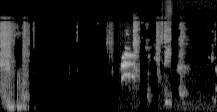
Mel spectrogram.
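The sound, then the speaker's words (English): Pet cats meowing: a loud, drawn-out meow at the start, then after a brief pause several more insistent meows and short cries in quick succession, with faint bumping in between. “Uh, I'm just going to pause here because I'm going to have to feed my cats because they're just meowing their heads off and I won't get any peace.”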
